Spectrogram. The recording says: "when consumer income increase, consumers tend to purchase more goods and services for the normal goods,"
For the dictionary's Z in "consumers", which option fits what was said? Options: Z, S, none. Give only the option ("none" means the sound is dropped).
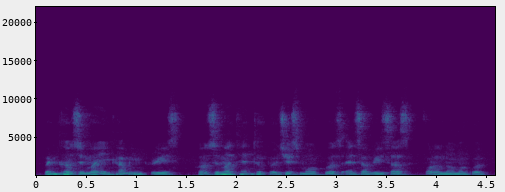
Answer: none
